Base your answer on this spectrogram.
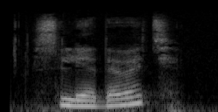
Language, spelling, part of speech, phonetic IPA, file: Russian, следовать, verb, [ˈs⁽ʲ⁾lʲedəvətʲ], Ru-следовать.ogg
- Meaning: 1. to follow (move continually behind someone or something) 2. to follow (in sequence), to be next 3. to follow (logically, consequentially), to be a consequence, to ensue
